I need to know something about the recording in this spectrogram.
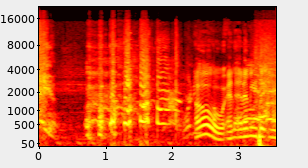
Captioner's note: laughs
